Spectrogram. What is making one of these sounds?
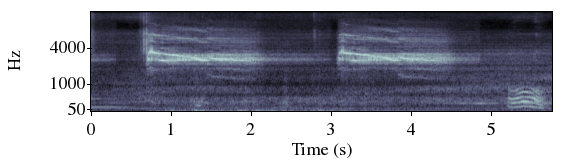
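An eagle screeches loudly, twice.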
